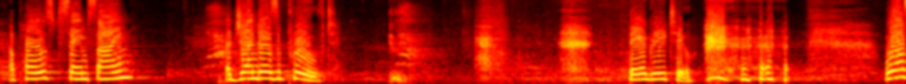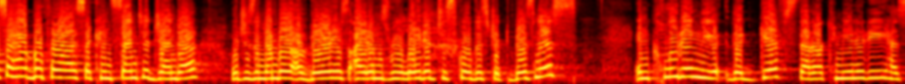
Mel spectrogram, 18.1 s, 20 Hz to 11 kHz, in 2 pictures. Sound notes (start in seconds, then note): 3.8 child chattering; 7.0 laughs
